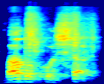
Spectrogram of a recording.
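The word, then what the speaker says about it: בבקשה: Please, which in the Hebrew is pronounced Baba Kusha.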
